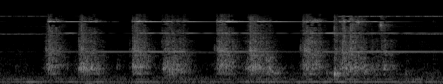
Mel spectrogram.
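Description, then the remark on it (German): A telephone rings in several quick bursts of bright, rattling bell tones separated by short gaps, clear, with a faint steady hum underneath and no talking. “Ich rufe dich an. So mache ich jetzt.”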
